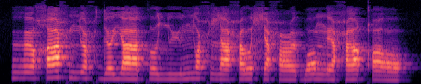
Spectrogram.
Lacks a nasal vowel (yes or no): yes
